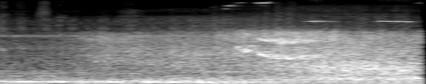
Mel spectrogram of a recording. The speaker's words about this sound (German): Plötzlich hielt ein Bus an der Haltestelle.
